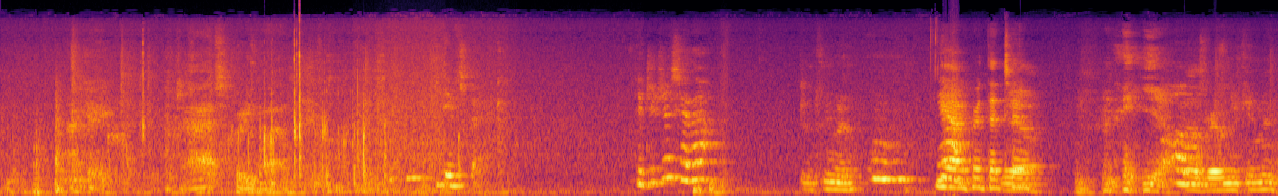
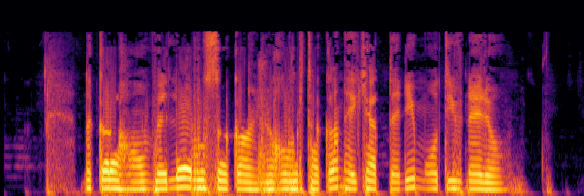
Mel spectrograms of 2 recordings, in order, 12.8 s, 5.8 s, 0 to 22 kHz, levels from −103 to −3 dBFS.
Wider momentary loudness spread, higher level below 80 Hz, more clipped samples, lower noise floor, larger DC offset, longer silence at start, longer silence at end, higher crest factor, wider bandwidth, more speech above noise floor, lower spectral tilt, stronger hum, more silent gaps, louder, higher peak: first, 20 LU vs 8 LU; about the same, -38 dBFS vs -36 dBFS; neither; about the same, -39 dBFS vs -42 dBFS; neither; second, 0 s vs 0.45 s; second, 0 s vs 0.35 s; first, 18 dB vs 12 dB; first, over 20 kHz vs 11.5 kHz; second, 23 dB vs 31 dB; second, -5 dB/octave vs -8 dB/octave; neither; neither; second, -17 LUFS vs -13 LUFS; about the same, 0 dBFS vs 0 dBFS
